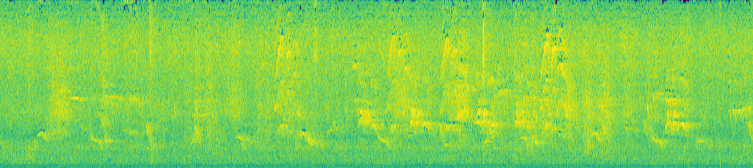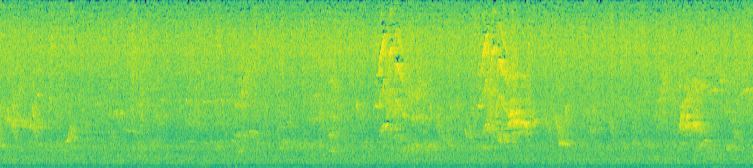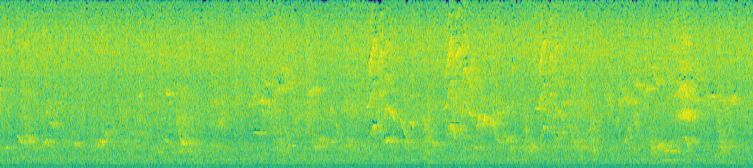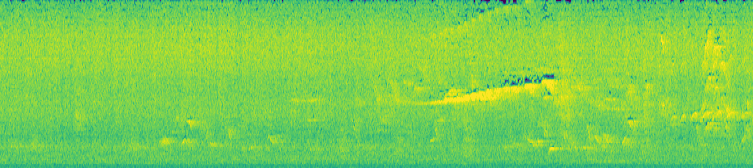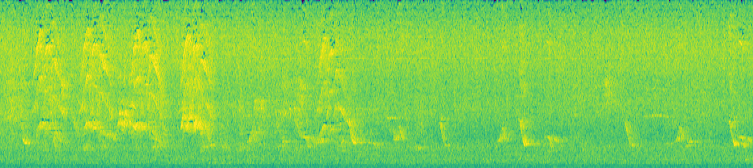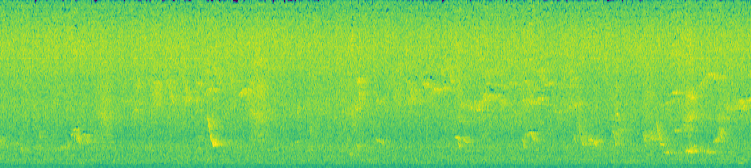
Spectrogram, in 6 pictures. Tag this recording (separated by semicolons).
aviary; rainforest; field-recording; exotic; birds; tamarin; waterfall; tropical; jungle; forest; duck; zoo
